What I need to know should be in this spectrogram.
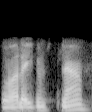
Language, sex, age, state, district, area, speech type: Kashmiri, male, 18-30, Jammu and Kashmir, Kupwara, rural, conversation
